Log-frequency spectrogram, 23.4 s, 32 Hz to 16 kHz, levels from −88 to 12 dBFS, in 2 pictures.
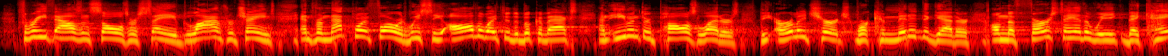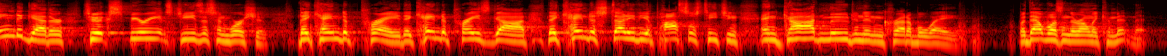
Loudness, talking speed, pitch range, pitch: -26 LUFS, 200 wpm, 180-230 Hz, 210 Hz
